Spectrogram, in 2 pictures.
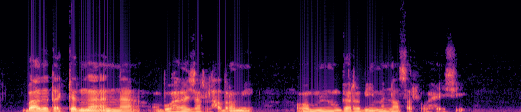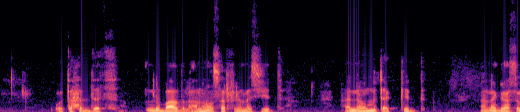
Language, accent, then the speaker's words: Arabic; Mukalla, Hadramaut, Yemen; مثل ما حصل عندنا في المكلا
